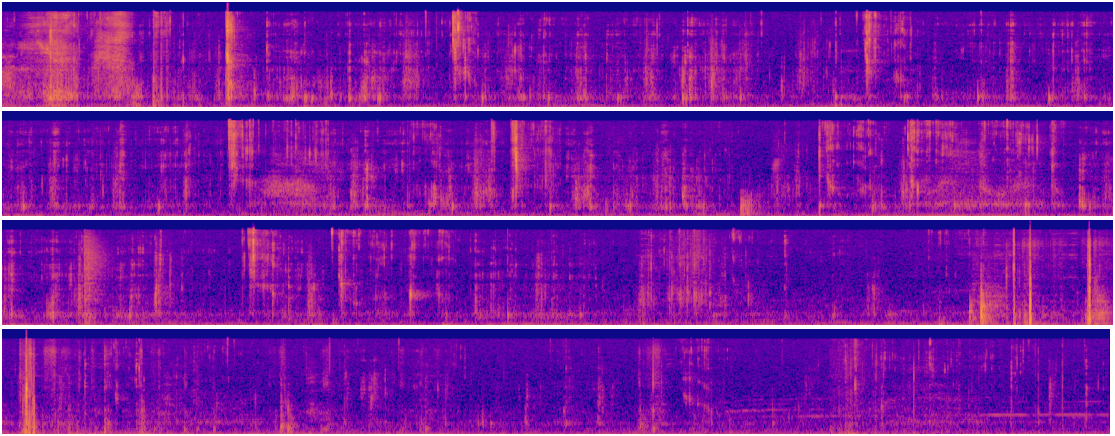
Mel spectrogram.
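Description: Close-miked chewing of a soft steamed wheat vegetable-paneer momo: wet mouth sounds with many small sharp clicks and smacks, and a louder cluster of clicks about two-thirds of the way through.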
